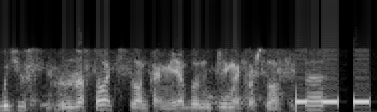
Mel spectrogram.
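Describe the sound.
A telephone tone sounds after the receiver is hung up. A voice speaks first, then two steady beeps at one fixed pitch follow, the first longer than the second, with a short gap between.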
